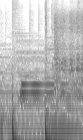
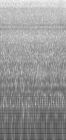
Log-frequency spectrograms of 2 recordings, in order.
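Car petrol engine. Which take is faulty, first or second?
first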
